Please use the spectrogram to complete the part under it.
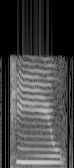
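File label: "tiu3", Cantonese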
